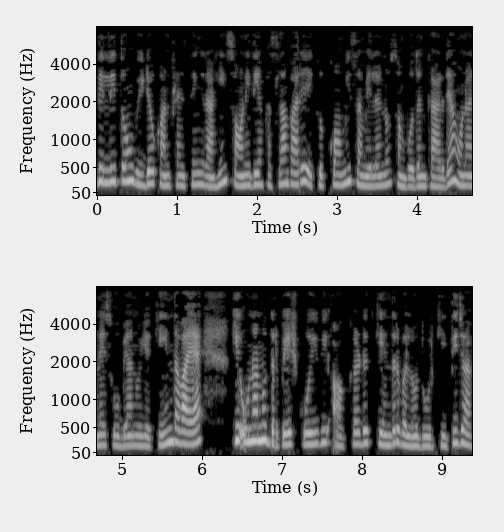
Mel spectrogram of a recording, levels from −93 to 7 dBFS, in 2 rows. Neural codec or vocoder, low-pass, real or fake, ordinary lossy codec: none; 7.2 kHz; real; none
